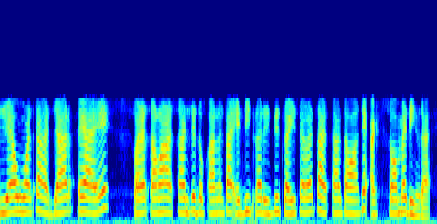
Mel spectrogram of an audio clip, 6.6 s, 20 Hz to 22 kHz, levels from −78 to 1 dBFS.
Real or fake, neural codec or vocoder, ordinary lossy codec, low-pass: fake; autoencoder, 22.05 kHz, a latent of 192 numbers a frame, VITS, trained on many speakers; none; 3.6 kHz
